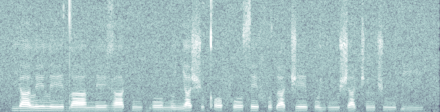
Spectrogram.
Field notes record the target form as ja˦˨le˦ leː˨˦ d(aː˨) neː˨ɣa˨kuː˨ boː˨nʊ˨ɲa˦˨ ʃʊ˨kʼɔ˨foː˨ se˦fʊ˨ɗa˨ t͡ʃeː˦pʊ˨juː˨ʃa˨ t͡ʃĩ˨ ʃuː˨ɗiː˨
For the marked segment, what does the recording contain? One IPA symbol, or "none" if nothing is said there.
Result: aː˨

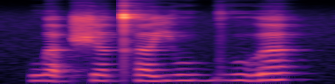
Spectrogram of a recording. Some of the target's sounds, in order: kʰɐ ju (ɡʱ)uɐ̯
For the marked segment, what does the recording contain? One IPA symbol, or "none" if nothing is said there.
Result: ɡʱ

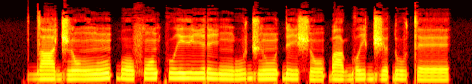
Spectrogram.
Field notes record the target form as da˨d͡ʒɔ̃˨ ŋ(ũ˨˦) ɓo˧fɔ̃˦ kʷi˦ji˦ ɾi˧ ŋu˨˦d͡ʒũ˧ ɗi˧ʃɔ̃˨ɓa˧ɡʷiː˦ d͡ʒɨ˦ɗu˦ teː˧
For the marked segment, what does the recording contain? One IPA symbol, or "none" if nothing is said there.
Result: ũ˨˦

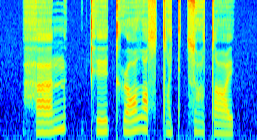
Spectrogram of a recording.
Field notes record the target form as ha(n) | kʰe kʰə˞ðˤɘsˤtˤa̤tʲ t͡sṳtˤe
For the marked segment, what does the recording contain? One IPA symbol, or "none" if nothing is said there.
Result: n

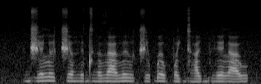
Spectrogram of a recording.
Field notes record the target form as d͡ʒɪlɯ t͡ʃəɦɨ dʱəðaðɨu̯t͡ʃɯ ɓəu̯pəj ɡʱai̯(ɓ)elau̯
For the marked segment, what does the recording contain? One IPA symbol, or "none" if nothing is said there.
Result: bʱ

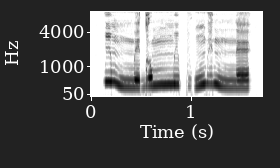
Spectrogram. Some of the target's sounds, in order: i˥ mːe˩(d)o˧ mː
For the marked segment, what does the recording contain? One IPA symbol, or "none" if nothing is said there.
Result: d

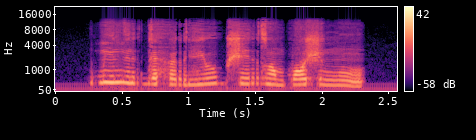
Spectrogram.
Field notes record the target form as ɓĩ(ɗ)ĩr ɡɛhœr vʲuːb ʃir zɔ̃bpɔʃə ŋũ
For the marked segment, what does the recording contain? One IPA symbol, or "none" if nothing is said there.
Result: d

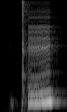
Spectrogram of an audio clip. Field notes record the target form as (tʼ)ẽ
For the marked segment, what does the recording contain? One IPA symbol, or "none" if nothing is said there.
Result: tʼ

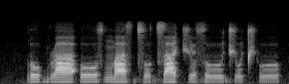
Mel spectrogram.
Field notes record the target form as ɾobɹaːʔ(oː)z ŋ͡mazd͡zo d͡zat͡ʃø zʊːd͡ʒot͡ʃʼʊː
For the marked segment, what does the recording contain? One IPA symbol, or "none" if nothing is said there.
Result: oː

